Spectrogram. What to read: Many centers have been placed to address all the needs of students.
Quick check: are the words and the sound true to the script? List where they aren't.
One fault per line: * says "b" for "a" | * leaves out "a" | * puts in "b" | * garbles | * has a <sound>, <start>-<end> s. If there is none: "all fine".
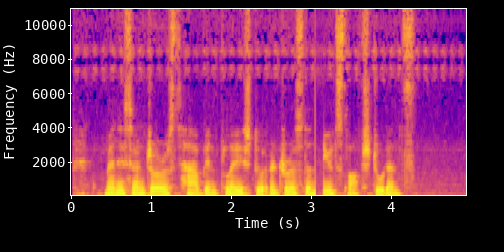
* leaves out "all"
* has a dropout, 3.1-3.2 s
